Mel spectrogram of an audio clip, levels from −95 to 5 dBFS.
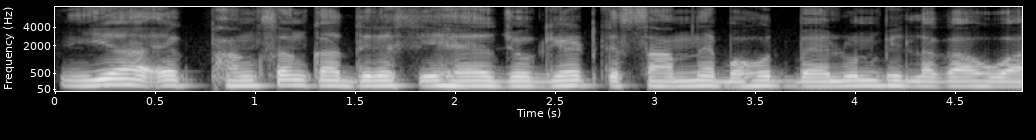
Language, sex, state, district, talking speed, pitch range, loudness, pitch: Hindi, male, Jharkhand, Palamu, 185 wpm, 125-140 Hz, -14 LUFS, 135 Hz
